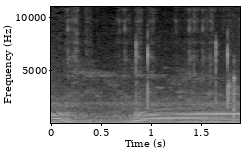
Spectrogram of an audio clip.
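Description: Cows in the video game Banished moo twice, drawn-out lowing calls at a moderate distance, with faint ambient clinks in the background.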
